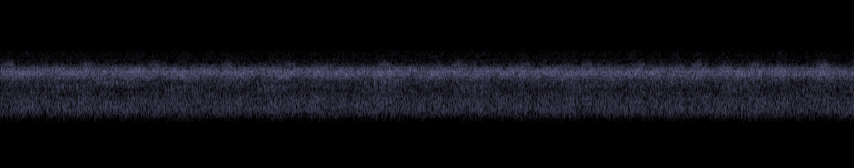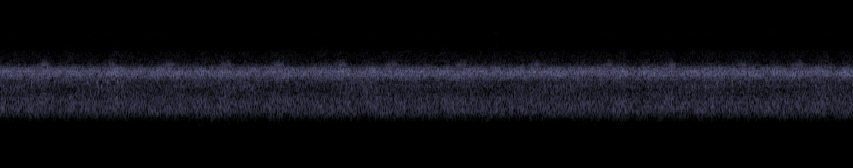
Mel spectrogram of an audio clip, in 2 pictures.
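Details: Nighttime frog chorus from an unplanted, moonlit countryside rice field: countless overlapping croaks pulse rapidly and evenly, forming a constant high-pitched trill without breaks or other noises.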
